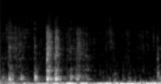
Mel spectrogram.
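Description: A Magma stainless steel boat grill knocking and scraping in irregular clatters as it is pulled out of a fibreglass storage compartment, over a steady low rumble.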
